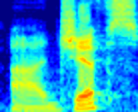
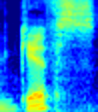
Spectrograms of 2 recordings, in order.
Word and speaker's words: GIF: the ability to support gifs or gifs depending upon how you pronounce it both are acceptable but gifs are going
